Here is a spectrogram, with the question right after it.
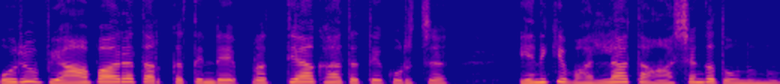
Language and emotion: Malayalam, fearful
